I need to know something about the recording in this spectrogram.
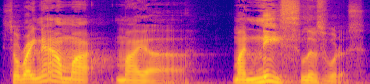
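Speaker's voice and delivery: normal talking voice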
